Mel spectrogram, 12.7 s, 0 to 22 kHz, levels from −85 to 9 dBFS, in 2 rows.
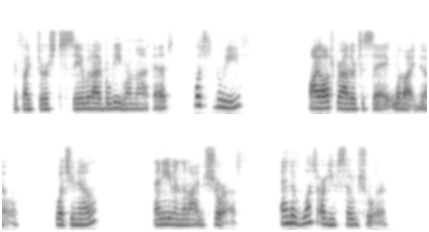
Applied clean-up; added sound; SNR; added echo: neural mask model Resemble Enhance denoiser.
